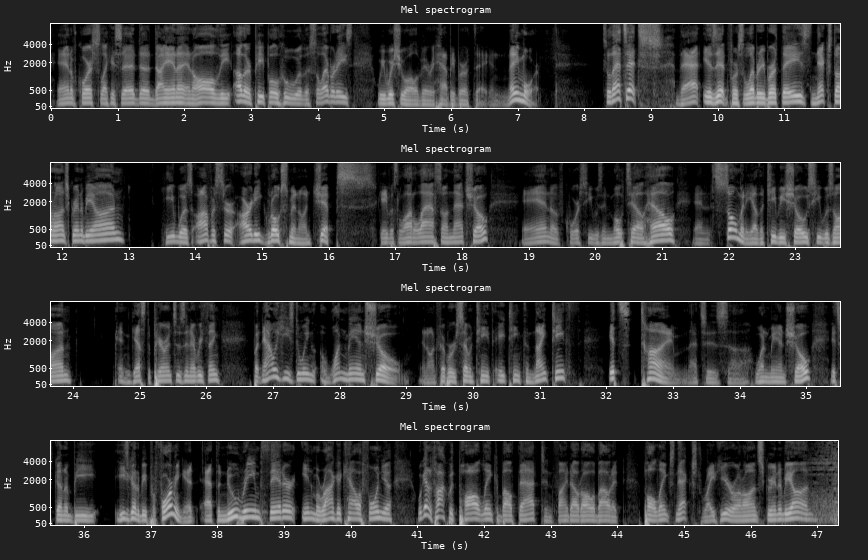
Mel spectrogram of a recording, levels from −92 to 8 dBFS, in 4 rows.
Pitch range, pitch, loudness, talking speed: 115-155 Hz, 130 Hz, -30 LUFS, 185 wpm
